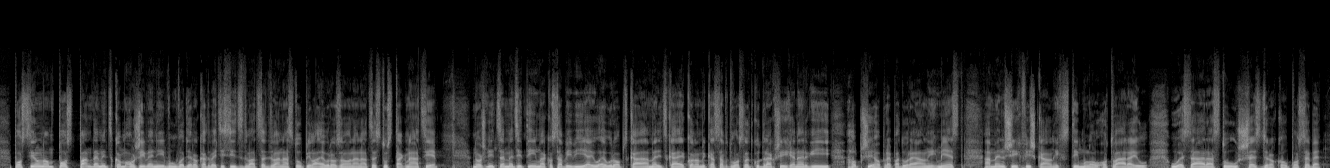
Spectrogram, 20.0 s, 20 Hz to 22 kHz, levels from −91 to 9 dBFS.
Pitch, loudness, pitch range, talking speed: 105 Hz, -26 LUFS, 100-115 Hz, 130 wpm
